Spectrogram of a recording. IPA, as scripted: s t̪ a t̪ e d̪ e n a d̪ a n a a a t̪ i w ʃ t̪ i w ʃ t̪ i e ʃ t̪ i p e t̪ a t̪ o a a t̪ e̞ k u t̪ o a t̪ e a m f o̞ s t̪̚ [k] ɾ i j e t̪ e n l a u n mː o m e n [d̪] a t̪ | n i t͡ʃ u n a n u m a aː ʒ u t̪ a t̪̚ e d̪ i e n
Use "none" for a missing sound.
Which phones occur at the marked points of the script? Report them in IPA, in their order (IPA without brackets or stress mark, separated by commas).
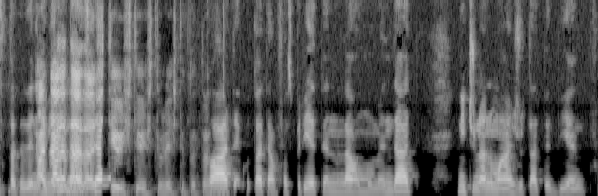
p, d̪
